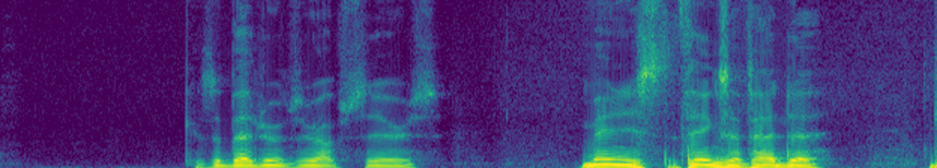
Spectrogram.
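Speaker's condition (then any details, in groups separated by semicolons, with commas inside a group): Advanced Parkinson's disease, severe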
